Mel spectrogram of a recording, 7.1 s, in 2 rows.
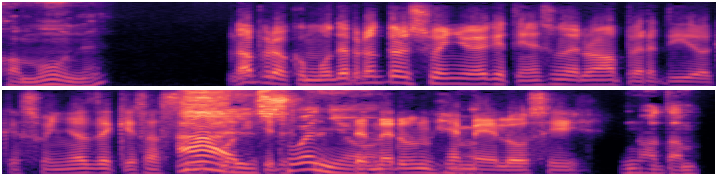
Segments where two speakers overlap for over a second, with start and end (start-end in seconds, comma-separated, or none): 4.4-6.0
